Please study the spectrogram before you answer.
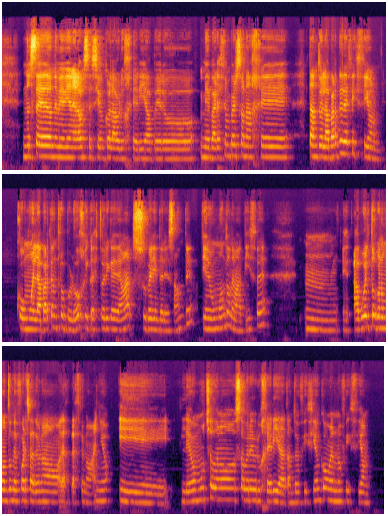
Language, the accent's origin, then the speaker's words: Spanish; Jaén, Andalusia, Spain; Luego nos metimos a hacer un festival de literatura al año en Jaén, que es de donde yo soy.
